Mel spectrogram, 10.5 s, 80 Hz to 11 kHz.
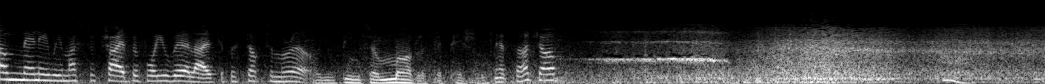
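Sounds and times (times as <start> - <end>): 
speech: 0.0 - 6.3
train roaring into a tunnel: 3.0 - 10.4
thin whistle-like tone: 5.8 - 7.4.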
